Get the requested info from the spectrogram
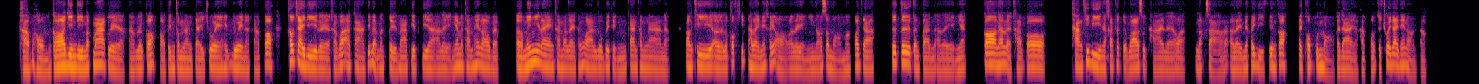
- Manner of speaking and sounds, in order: none
- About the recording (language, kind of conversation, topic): Thai, advice, ทำไมฉันถึงรู้สึกเหนื่อยทั้งวันทั้งที่คิดว่านอนพอแล้ว?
